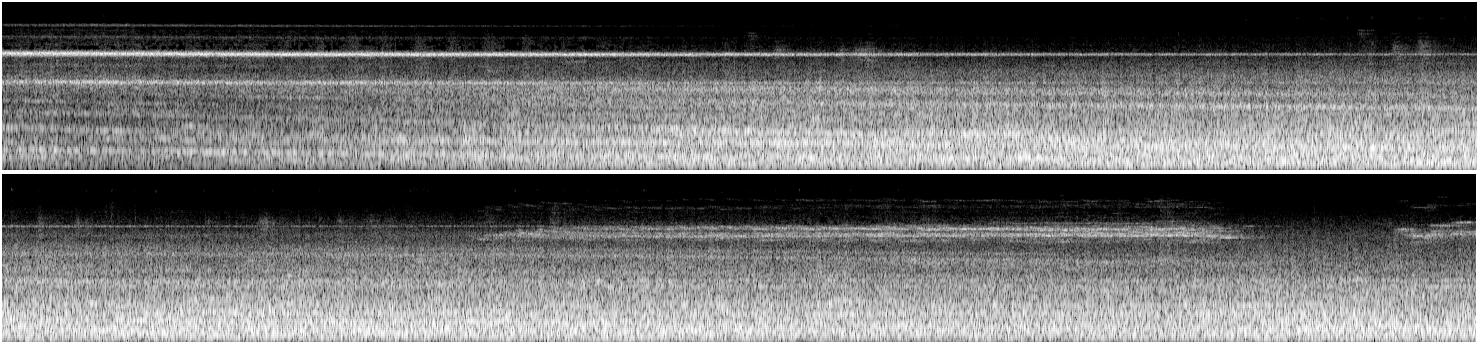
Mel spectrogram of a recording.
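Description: Shinkansen bullet train running through the station platform, a loud steady rumble with a motor whine that falls slowly in pitch as it slows. A high squeal sounds over it through the first half, and another comes in about two-thirds of the way through.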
